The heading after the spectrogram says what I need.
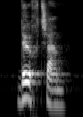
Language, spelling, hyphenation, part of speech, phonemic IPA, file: Dutch, deugdzaam, deugd‧zaam, adjective, /ˈdøːxt.saːm/, Nl-deugdzaam.ogg
- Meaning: decent, virtuous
